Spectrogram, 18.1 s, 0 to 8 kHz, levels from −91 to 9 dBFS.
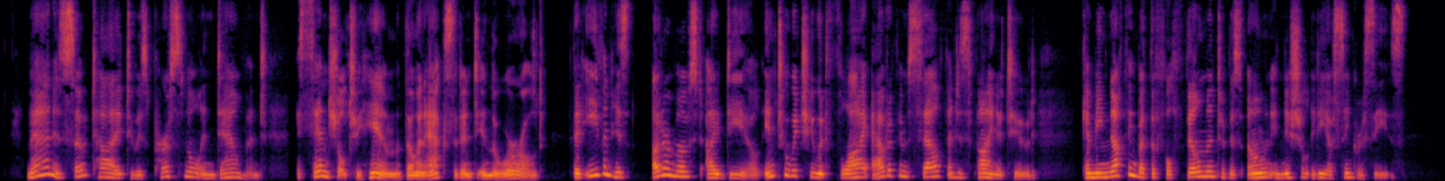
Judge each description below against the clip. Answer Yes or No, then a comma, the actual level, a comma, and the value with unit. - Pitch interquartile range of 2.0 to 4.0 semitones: No, average, 5.0 semitones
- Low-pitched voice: No, medium, 185 Hz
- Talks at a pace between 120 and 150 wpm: Yes, average, 145 wpm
